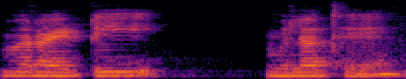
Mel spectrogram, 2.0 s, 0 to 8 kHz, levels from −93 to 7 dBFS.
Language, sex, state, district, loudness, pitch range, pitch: Chhattisgarhi, male, Chhattisgarh, Bilaspur, -28 LUFS, 135-150 Hz, 140 Hz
